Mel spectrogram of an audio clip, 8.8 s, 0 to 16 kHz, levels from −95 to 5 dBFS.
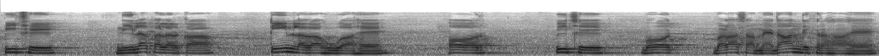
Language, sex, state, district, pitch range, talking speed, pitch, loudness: Hindi, male, Madhya Pradesh, Katni, 135-155 Hz, 115 wpm, 145 Hz, -12 LUFS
